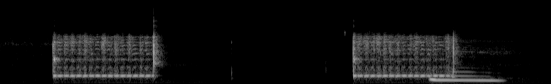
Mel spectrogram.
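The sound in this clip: A telephone rings on an outgoing call: two trilling, rapidly pulsing ring bursts of about a second each, separated by a silent pause. A low tone overlaps the tail of the second ring.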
